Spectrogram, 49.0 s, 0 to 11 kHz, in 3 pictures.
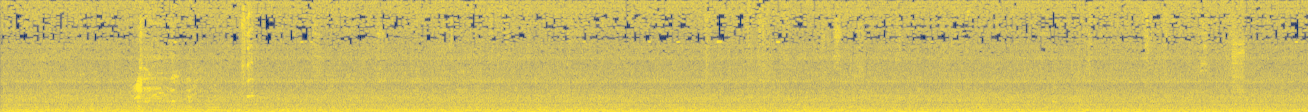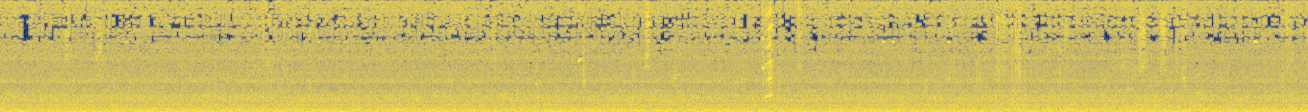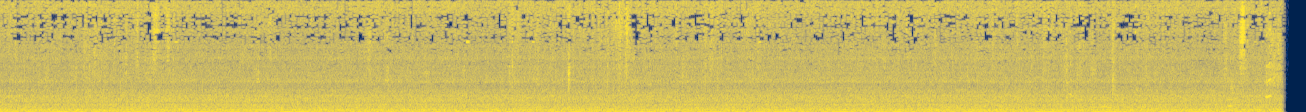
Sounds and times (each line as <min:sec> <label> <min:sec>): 0:00.0 Aeroplane 0:48.8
